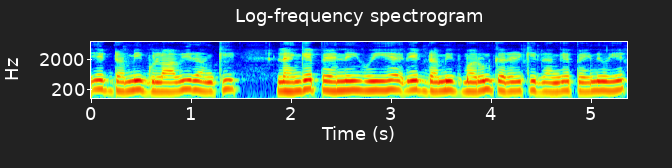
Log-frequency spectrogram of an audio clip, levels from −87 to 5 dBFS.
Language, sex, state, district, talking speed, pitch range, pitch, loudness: Hindi, female, Jharkhand, Ranchi, 180 wpm, 180-200 Hz, 190 Hz, -15 LUFS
